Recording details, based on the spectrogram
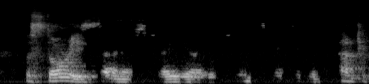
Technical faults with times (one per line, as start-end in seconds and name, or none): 0.83-3.40 speech suppressed in double talk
